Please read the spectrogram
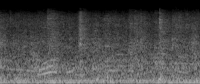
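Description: Fairground background: a steady low machine hum, with faint voices and scattered clicks over it.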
